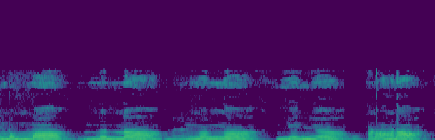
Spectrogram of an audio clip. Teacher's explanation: ਇਹ ਪੰਜ ਅੱਖਰ ਨਾਸਕੀ ਹਨ ਜਿਵੇਂ ਨੱਕ ਚ ਬੋਲਦੇ ਆ ਥੋੜੇ ਜਿਹੇ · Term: ਨਾਸਕੀ ਉਚਾਰਨ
